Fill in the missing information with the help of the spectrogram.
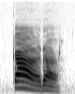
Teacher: a lâmina da língua toca só uma vez lá nos alvéolos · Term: tep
